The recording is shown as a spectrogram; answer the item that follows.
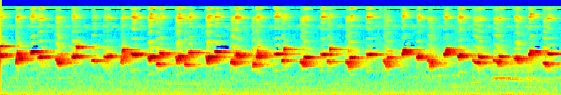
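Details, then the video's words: Sooty-headed bulbul in the long 'kongslet' song style, a rapid continuous 'ropelan' delivery: bubbly whistled notes rising and falling in quick succession, several per second for over eight seconds, with a clean, quiet background. "Masteran Trucuk Kongslet Panjang"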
